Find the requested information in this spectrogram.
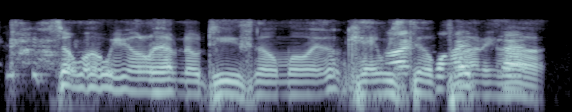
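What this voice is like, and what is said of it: Put-on southern jazz musician accent. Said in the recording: “that accent turn into like a southern jazz musician guy”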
